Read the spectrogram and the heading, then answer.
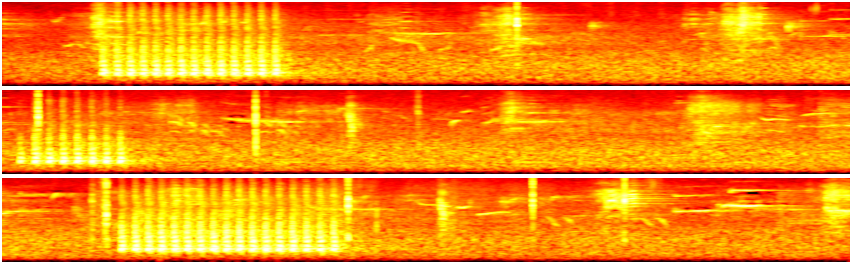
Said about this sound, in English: woodpeckers land up on a house on a weather vane or something metal that's nice and hollow and makes a big ring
